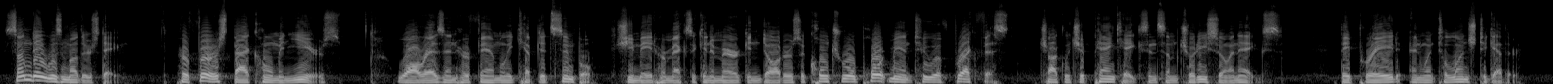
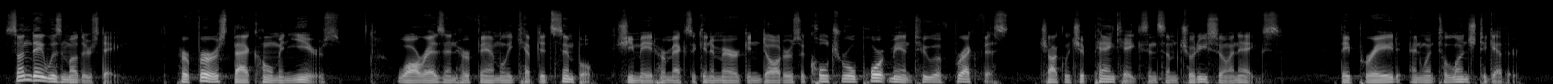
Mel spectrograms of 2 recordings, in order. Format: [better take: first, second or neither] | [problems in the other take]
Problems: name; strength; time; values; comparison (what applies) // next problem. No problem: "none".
second | distortion; heavy; 8 dB below the speech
